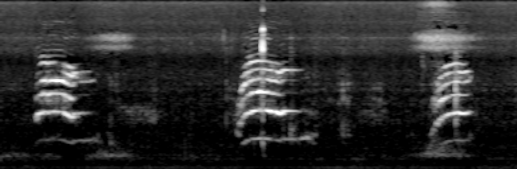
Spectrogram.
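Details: Three short rising-falling meows from a black fluffy Japanese cat indoors, roughly two seconds apart, bright harmonic tones over quiet room noise, with Sooty, a second cat, watching.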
